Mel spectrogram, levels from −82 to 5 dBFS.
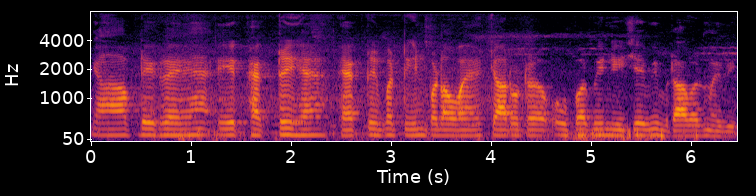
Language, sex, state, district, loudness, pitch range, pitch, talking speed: Hindi, male, Haryana, Rohtak, -20 LUFS, 130-145 Hz, 140 Hz, 215 wpm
